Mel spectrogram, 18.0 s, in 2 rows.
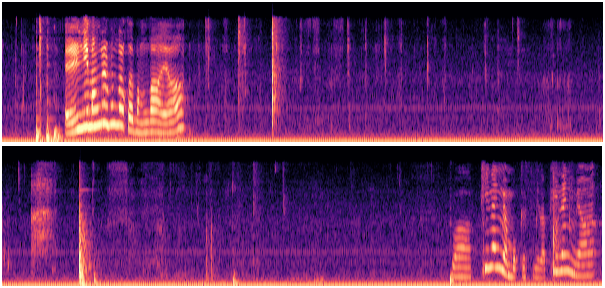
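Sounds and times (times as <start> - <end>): faint electrical hum: 0.0 - 18.0
person chewing food: 2.8 - 9.9, 10.8 - 15.7.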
